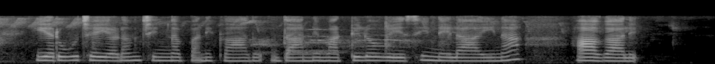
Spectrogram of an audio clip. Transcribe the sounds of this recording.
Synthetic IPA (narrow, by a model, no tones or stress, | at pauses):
eɾuwut͡ʃɛːjɐɽɐmt͡ʃinːɐpɐnikaːd̪ud̪aːnːimɐʈːilo̞ːʋe̞ːsinilaːjinaː | aːɡaːli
